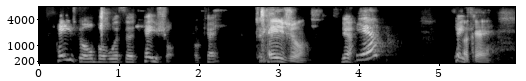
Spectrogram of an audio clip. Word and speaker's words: Tejal: How do you pronounce the name? Tejal. Just like Hazel. Hazel, but with a Tejal.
